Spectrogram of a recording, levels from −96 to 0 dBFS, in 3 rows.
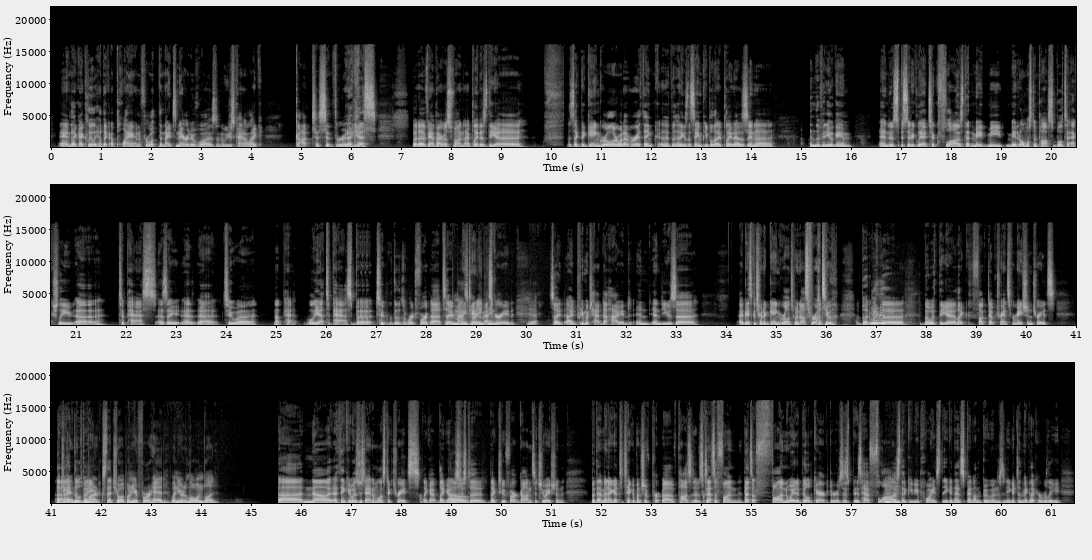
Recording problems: audio stuttering; at 27 s

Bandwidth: 16 kHz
